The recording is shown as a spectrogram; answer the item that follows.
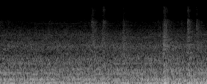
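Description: Cabin noise inside a moving battery-electric city bus: a steady low rumble of tyres and road with no engine note, and a few light rattling clicks of the fittings about a second and a half in.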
